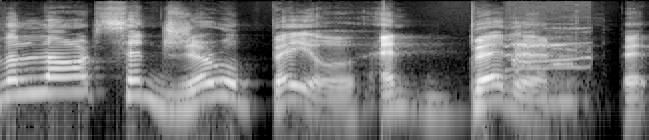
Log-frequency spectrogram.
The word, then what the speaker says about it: Bedan: And the Lord sent Jerubbaal and Bedan. B-Day. It's pronounced B-Day. Bedan. Oh, it's Can we do a petition to ban cat peasant?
